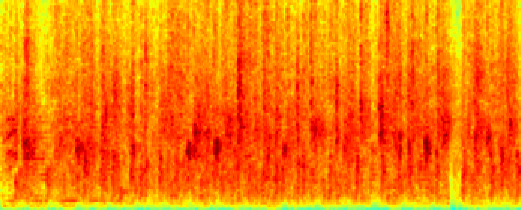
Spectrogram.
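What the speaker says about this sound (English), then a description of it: "Rebecca Riley, I'd ask you to keep the clapping to minimum so people can hear me." Audience at a school board meeting claps continuously, a dense, loud, even burst of many hands lasting several seconds with no talk over it.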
